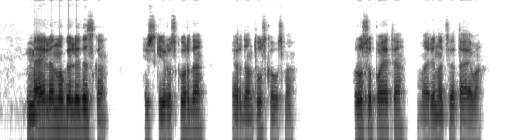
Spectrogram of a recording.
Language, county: Lithuanian, Tauragė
